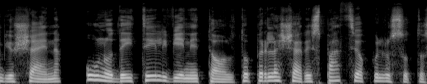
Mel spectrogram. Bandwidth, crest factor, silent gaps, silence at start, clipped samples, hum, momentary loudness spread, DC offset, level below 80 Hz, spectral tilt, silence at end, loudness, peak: 19 kHz; 14 dB; none; 0 s; under 0.1%; none; 4 LU; under 0.1%; -50 dBFS; -5 dB/octave; 0 s; -21 LUFS; -6 dBFS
